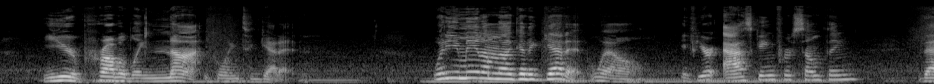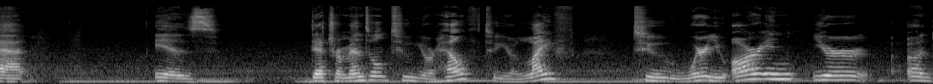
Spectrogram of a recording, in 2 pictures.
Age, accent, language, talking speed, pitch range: 40-59, American, English, 125 wpm, 130-175 Hz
